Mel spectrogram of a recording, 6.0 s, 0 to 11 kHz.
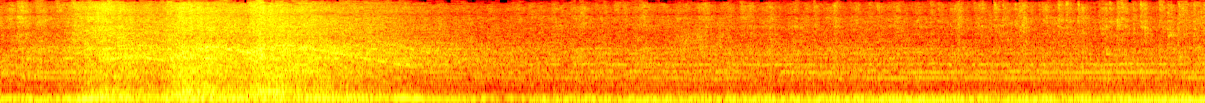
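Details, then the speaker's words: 1969 Chevrolet Camaro Yenko tribute, rebuilt replacement 454 big-block (under 3,000 miles), gear drive, Hooker headers, Edelbrock intake, TH400 auto, dual exhaust: deep lumpy V8 revs a couple of times and settles to steady idle; normal, healthy. "Sounds real good. It's got a gear drive in it, Moroso valve covers, hooker headers, Edelbrock intake."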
